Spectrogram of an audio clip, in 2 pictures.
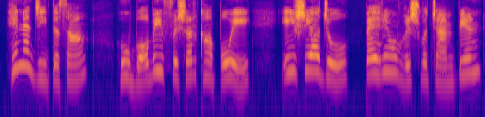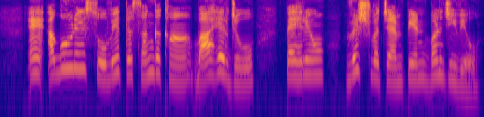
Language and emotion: Sindhi, neutral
